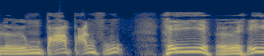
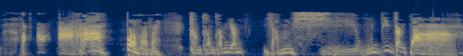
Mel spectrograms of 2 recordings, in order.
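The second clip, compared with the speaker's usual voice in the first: flustered bargaining; 3 dB quieter than usual. Acted. Li Kui balks at drinking ban.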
